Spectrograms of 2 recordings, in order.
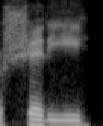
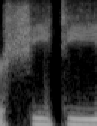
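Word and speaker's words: Schiti: So to speak, of Avengers, X-Men Eternals, Judgment Day, written by Kieran Gillen, art by Valerio Shitty, or Sheety, I think is how you pronounce it.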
